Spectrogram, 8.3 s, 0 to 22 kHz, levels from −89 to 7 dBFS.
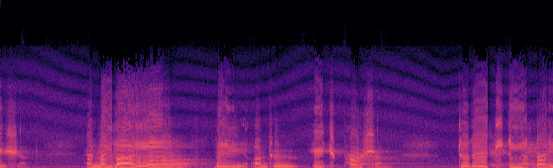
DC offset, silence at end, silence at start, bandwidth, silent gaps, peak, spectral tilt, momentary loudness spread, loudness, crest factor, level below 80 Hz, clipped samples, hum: under 0.1%; 0 s; 0 s; 16.5 kHz; none; -8 dBFS; -4 dB/octave; 18 LU; -23 LUFS; 16 dB; -46 dBFS; under 0.1%; none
